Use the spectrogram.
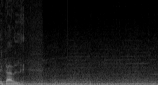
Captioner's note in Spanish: sonido ambiente del bus 'Busscar'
